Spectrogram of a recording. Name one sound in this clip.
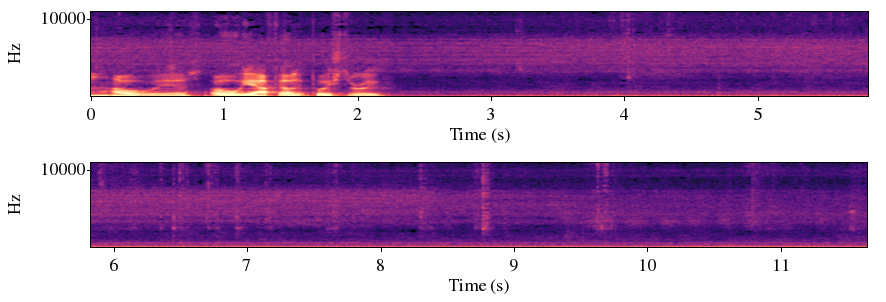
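Thin stiff strands rustle and tick softly as hands handle them.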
